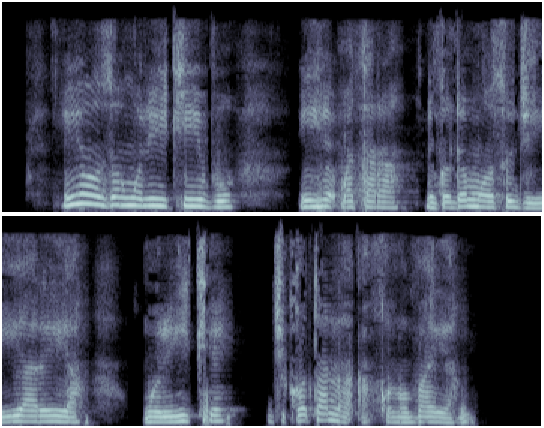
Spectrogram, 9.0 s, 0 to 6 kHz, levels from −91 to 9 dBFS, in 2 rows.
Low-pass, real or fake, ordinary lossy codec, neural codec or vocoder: 5.4 kHz; fake; AAC, 24 kbps; vocoder, 22.05 kHz, 80 mel bands, WaveNeXt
